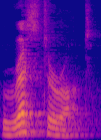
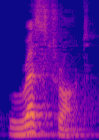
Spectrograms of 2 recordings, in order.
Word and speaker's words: restaurant: English learners trouble but don't let the fancy spelling confuse you the second syllable is just tongue and the third is wrought so restaurant in British English you might hear just two syllables restaurant that is also correct after you eat at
